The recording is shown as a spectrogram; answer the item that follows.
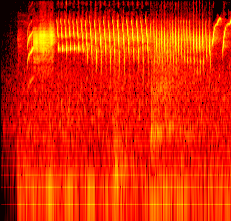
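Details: Canary master song with a fancy melodic style, used to train young and fledgling birds to sing: a buzzy trill opens, followed by fast repeated high notes and quicker rattling runs.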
